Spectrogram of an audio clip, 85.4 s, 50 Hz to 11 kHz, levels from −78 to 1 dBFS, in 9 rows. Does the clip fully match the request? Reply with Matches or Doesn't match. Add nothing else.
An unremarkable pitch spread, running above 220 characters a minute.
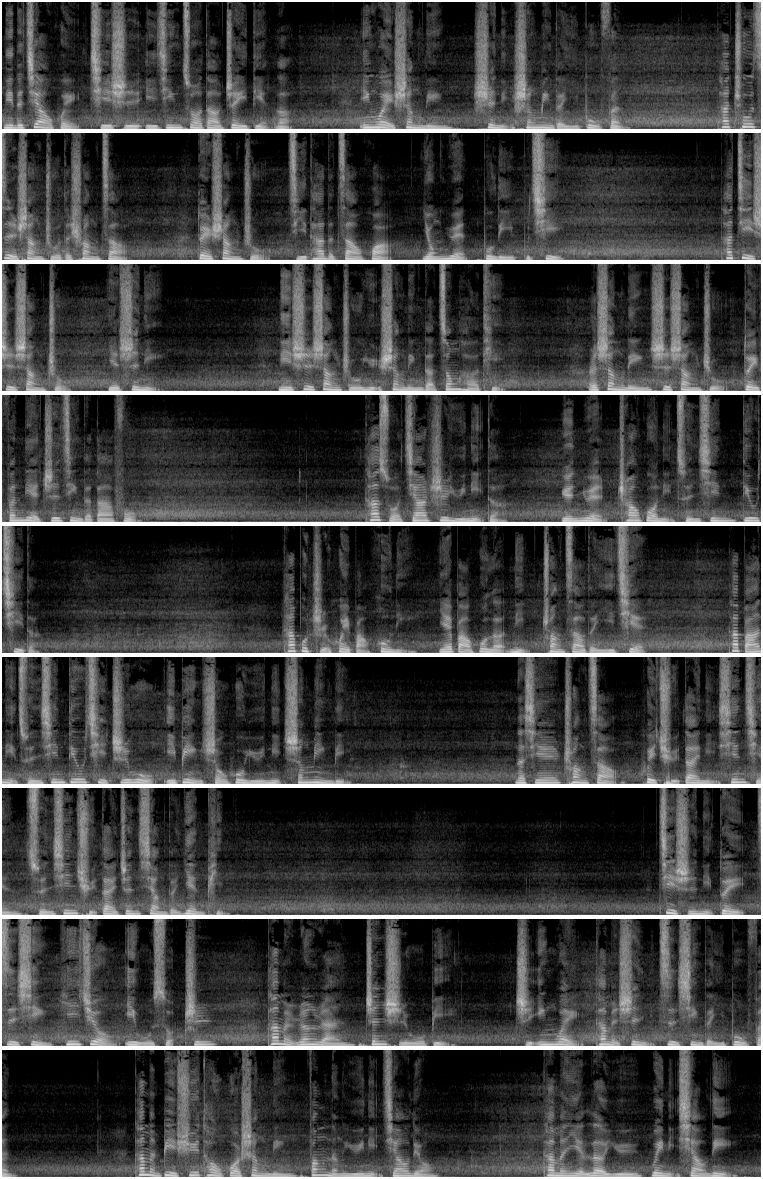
Doesn't match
